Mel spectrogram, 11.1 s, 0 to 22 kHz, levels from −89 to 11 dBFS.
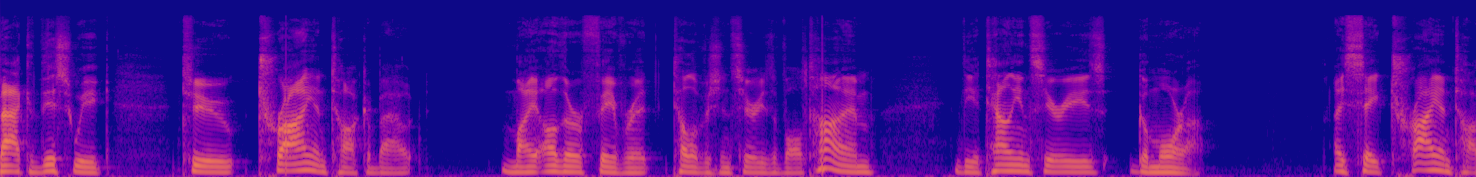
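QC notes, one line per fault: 2.14–2.17 s, 6.17–6.19 s, 10.19–10.21 s: overlapping chunks. Each 4.0 s chunk starts about 23 ms early, replaying that slice at every join, heard as a regular stutter.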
